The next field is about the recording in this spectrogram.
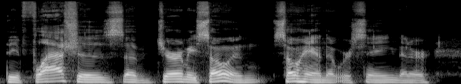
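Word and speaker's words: Sochan: he was mentioned uh Jeremy have we decided if it's Sohan or Sohan because he pronounces it both ways as well I had heard um when we were in Minnesota that they'll land for under the podcast yes there is a on the Spurs um notes okay notes that often have pronunciation guides for like opposing announcers it says Sohan so when you go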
